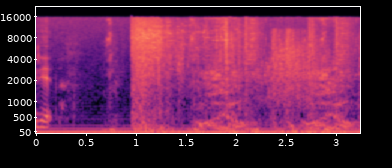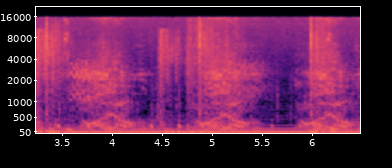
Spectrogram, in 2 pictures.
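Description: Weapons clash and thud in a close fight.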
